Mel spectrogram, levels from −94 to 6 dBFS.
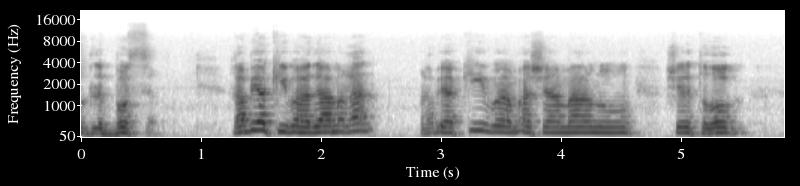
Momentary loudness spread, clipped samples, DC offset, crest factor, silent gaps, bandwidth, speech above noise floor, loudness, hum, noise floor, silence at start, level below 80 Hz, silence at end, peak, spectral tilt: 16 LU; under 0.1%; under 0.1%; 20 dB; none; 8 kHz; 34 dB; -24 LUFS; none; -58 dBFS; 0 s; -64 dBFS; 0.35 s; -6 dBFS; -7.5 dB/octave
